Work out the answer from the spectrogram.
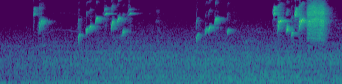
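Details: European goldfinch song, with London and Algeria mentioned: repeated phrases of sharp, high twittering notes in quick groups, ending with a louder burst and a brief rushing noise.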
